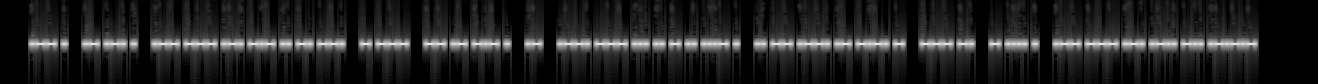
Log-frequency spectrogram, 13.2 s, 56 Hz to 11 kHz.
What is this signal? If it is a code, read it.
Morse code, heard as a keyed tone, about 47 wpm, 700 Hz. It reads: WE ARE WORKING TO MAKE A POSITIVE IMPACT ON THE WORLD.
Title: Sentences from Top 1000 Words - Review Part 6 - 45wpm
